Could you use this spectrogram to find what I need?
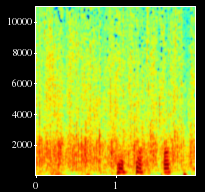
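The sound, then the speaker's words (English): Studio audience applause, a moderate wash of clapping with voices talking over it. “Well, certainly our studio audience, a round of applause for them all.”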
